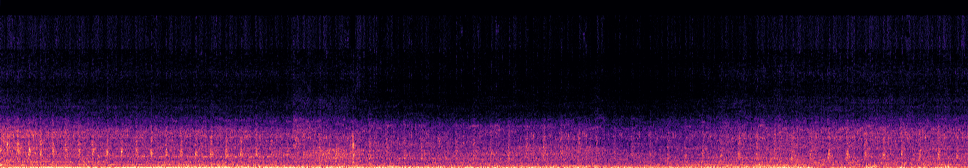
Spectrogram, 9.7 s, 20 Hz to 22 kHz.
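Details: 2007 Trailblazer LT V8, 119,000 miles, idling after a motor flush that did not work: sharp, light ticking about four times a second over a rough idle, from a collapsed lifter roller hitting the cam; DOD delete kit planned.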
